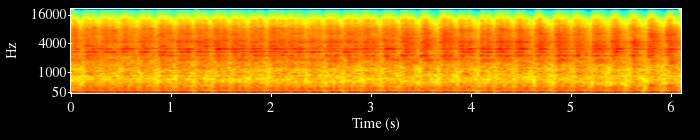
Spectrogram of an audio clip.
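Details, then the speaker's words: Monster golf cart build, first run after new fuel pump fitted: low uneven chugging, about three irregular pulses a second, sputtering as if running on one cylinder; rough running. "so it runs but obviously not well as you can hear it it sounds like it's running on one cylinder or you know it's just like sputtering it's not running good at all"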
